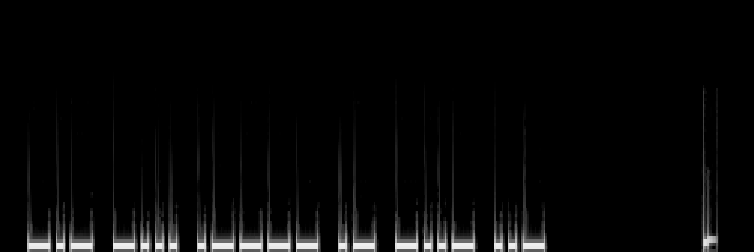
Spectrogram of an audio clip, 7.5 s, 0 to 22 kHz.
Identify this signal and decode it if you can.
Morse code, heard as a keyed tone, about 17 wpm, 700 Hz. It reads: KB1AXU
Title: USA Call Signs Repeated 3x 17wpm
